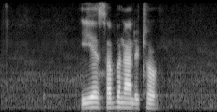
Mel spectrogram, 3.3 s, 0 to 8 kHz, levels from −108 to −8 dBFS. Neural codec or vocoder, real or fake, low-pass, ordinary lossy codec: codec, 24 kHz, 3.1 kbps, DualCodec; fake; 7.2 kHz; Opus, 64 kbps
